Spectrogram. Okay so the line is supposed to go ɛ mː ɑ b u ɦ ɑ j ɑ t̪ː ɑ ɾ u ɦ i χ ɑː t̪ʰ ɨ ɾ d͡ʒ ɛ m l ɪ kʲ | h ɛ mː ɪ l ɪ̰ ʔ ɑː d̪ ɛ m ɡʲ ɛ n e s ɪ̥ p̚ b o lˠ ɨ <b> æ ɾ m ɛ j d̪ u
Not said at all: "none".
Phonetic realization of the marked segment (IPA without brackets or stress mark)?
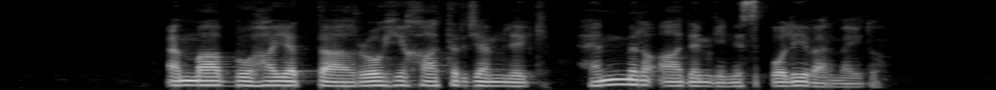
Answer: v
